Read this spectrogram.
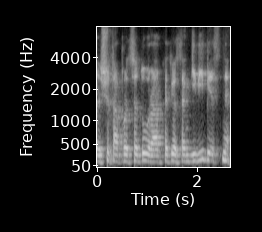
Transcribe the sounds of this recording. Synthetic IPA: ʃʲɪt̪ɑːpɾoːt͡s̪ʲɛd̪uːɾɑːɐrkɐt̪joːst̪ʲɛnɡʲiːʋʲiːbʲeːsnʲɛ

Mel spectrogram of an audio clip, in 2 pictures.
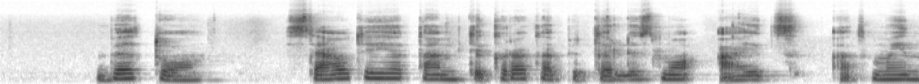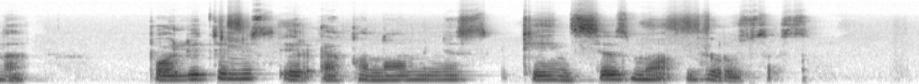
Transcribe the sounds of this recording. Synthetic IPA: bʲɛt̪oː | sʲæˑʊt̪ʲeːjɛt̪ɑˑmt̪ʲɪkɾɐkɐpʲɪt̪ɐlʲɪzmoːɐ̰ɪt̪sɐ̰t̪mɐɪnɐ | pɔlʲɪt̪ʲɪnʲɪsɪɾʔɛkɔnɔmʲɪnʲɪskʲɛɪnʲsʲɪzmo̰ːʋʲɪɾʊsɐs

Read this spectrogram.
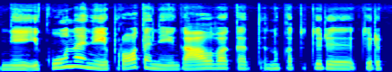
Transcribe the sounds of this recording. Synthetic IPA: nʲɛɪikuːnɐnʲɛɪipɾoːt̪ɐnʲɛɪɪɡɐlˠʋɐkɐt̪nʊkɐtt̪ʊt̪ʊɾʲɪt̪ʊɾʲɪ

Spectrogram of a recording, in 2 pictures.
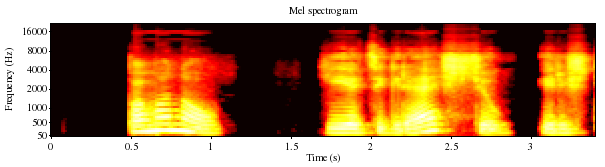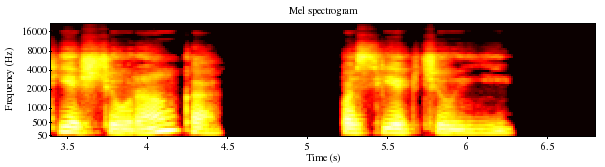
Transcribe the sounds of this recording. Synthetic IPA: pɐmɐnɐʊ | jiːɐt̪ʲsʲɪɡɾʲæːʃʲt͡ʃʲɛʊ | ɪɾɪʃʲt̪ʲiɛʃʲt͡ʃʲɛʊɾɐŋkɑː | pɐsʲiɛkʲt͡ʃʲɛʊjiː

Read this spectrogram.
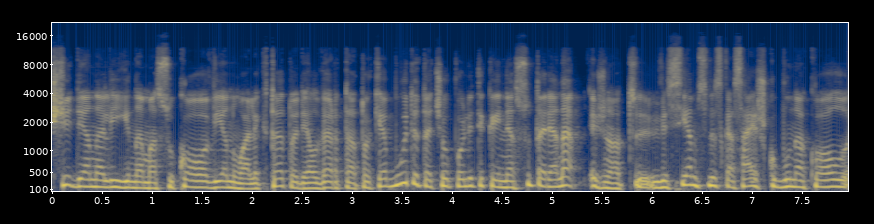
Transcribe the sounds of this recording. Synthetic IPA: ʃʲɪd̪ʲiɛnɐlʲiːɡʲɪnɐmɐsʊkoːʋoːʋʲiɛnuɔlʲɪkt̪ɐt̪oːd̪ʲeːlˠʋʲɛrt̪ɐt̪oːkʲɛbuːt̪ʲɪt̪ɐt͡ʃʲɛʊpoːlʲɪt̪ʲɪkɐɪnʲɛsʊt̪ɐɾʲɛnɐʒʲɪnoːt̪ʋʲɪsʲiɛmsʋʲɪskɐsɐɪʃkʊbuːnɐkoːlˠ

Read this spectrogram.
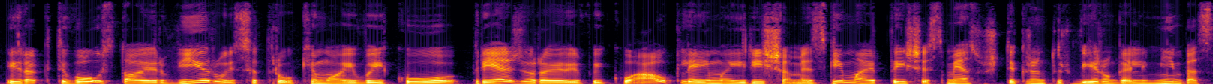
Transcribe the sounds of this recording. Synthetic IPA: ɪɾɐkt̪ʲiʋɐʊst̪oːɪɾʋʲiːɾuːɪsʲɪt̪ɾɐʊkʲɪmoːḭʋɐɪkuːpʲɾʲiɛʒʲuːɾɐɪiʋɐɪkuːʔɐ̰ʊklʲeːjɪmɐiɾʲiːʃʲo̰ːmʲḛsɡʲɪmɐɪɾt̪ɐɪɪʃʲɛsʲmʲeːsʊʃʲt̪ʲɪkɾʲɪnt̪ʊɪɾʋʲiːɾuːɡɐlʲɪmʲiːbʲɛːs

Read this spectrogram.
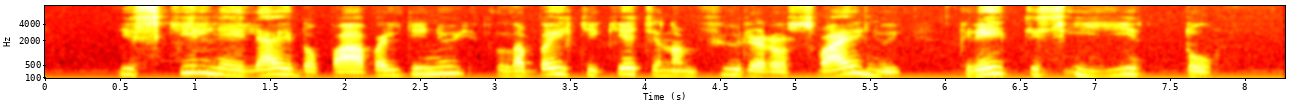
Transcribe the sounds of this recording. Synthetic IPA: ɪsʲkʲilʲnʲɛɪlʲæɪd̪oːpɑːʋɐlʲd̪ʲɪnʲʊj | lˠɐbɐɪt̪ʲɪkʲeːt̪ʲɪnomfʲuːɾʲɛɾoːsʋɑˑɪnʲʊj | kɾʲɛɪpʲt̪ʲɪsijiː | t̪ʊ

